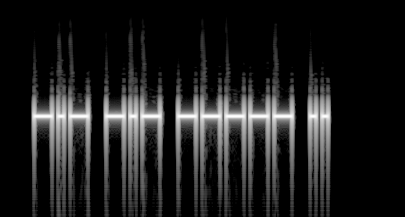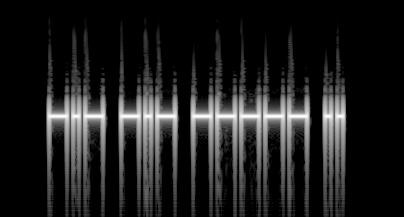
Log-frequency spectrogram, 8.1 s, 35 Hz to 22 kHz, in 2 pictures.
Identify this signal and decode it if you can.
Morse code, heard as a keyed tone, about 21 wpm, 700 Hz. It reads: KK0I KK0I
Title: USA Call Signs - 4 Characters - Repeated 3x - 20wpm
